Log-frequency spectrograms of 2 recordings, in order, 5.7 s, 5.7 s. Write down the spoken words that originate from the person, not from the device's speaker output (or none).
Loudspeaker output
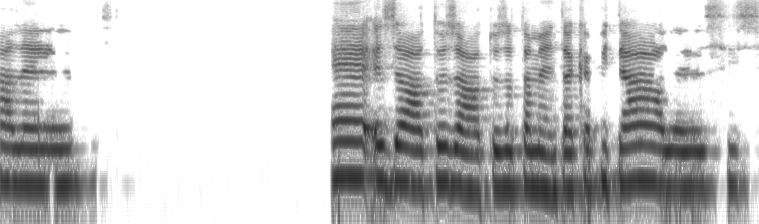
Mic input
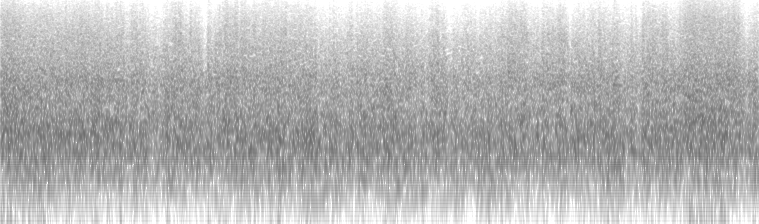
none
